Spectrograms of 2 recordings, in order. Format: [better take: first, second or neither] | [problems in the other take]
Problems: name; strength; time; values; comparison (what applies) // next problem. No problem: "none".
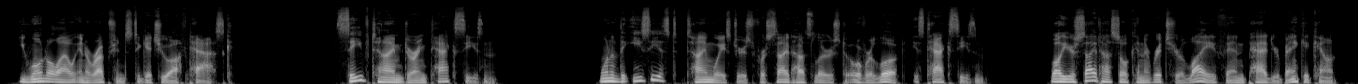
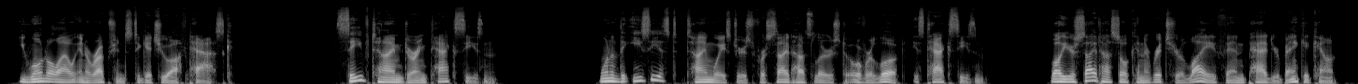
neither | none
